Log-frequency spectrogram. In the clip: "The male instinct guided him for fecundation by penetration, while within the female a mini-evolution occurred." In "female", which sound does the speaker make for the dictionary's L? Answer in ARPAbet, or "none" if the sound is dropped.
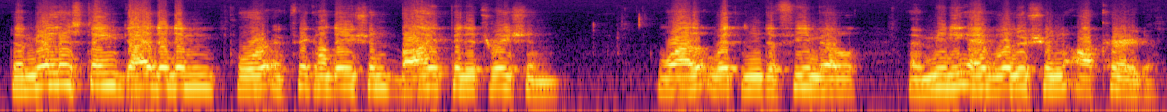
L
